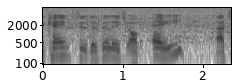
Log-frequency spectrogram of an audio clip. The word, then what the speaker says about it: Ay: In fact, Mejia, when we came through the village of A, that's pronounced, that's spelled A-Y, it's the smallest name in the French language, I think.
